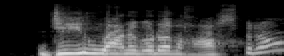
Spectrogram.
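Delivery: high, loud, flustered, exasperated frustrated yelling. Retelling yelling at a sick woman who won't take her medicine, retelling a scream. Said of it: "like starting to scream".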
